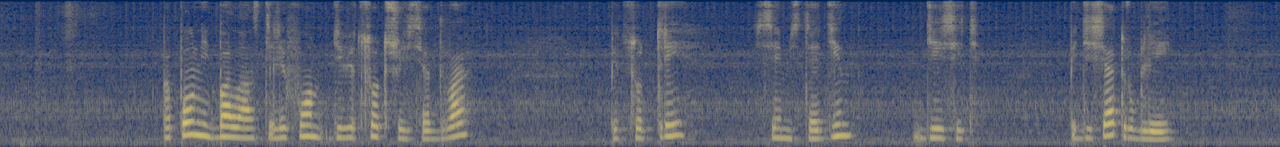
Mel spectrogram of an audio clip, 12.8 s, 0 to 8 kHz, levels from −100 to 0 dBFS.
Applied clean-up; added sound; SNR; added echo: none; none; none; none.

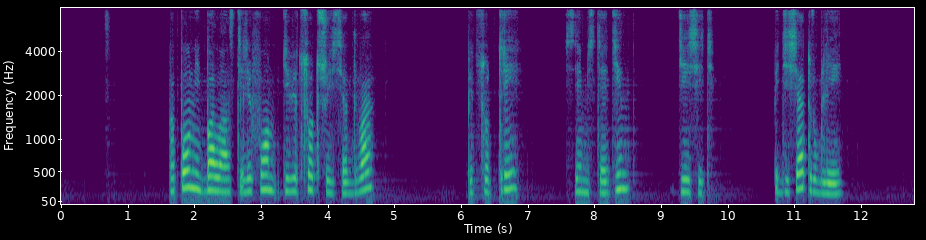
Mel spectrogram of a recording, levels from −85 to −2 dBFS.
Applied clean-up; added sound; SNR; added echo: neural mask model RNNoise.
